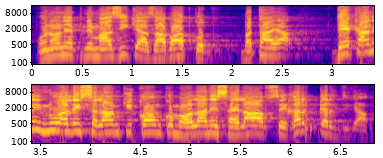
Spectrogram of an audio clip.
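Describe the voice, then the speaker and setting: A man's voice: high-pitched, lively intonation, vocal fry, a bit bright. A man preaching an impassioned sermon, emphatic and full of rhetorical questions, recorded in a hall with a long reverb. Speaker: Islamic preacher.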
